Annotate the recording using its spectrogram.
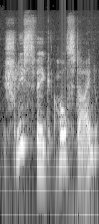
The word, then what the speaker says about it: Schleswig-Holstein: Because John's failed bid to take over Schleswig-Holstein, and I did look up the pronunciation for that as well,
